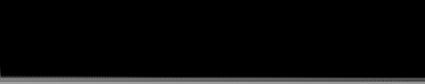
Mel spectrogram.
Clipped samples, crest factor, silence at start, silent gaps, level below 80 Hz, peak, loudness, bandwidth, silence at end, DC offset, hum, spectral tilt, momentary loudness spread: under 0.1%; 8 dB; 0 s; none; -28 dBFS; -20 dBFS; -32 LUFS; 0.4 kHz; 0 s; under 0.1%; 60 Hz at -80 dBFS; -12 dB/octave; 4 LU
